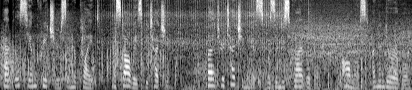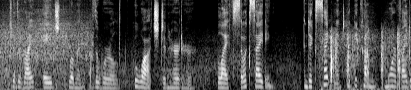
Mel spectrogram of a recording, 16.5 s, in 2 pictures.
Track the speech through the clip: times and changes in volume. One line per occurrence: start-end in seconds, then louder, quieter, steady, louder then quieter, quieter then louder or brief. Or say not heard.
0.0-16.4 steady.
